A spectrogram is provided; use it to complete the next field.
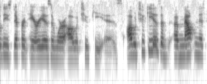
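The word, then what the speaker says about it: Ahwatukee: towards the south, you have an area called Awhatukee. It's still a Phoenix mailing address, but this is Awhatukee, and it's spelled Awhatukee.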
